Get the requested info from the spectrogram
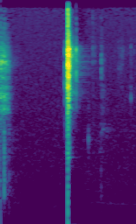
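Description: A single sharp plastic snap about a second in: the spring-loaded hand piece of a small toy Astro Switch pops outwards as its button is pressed down.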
